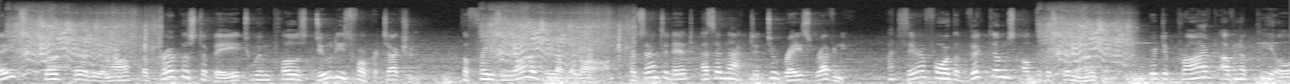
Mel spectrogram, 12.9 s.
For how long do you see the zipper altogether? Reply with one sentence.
You can hear the zipper for 4 seconds altogether.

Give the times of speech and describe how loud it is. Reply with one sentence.
You can hear the speech from 0.0 to 12.8 s, at a steady volume.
